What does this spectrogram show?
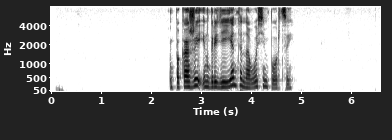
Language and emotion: Russian, neutral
